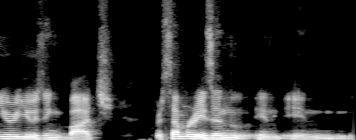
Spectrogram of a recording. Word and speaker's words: Bach: I think for the pronunciation you're using botch for some reason in in it's always people have always said Bach, but actually you're correct. It is botch.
